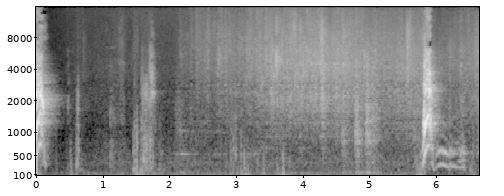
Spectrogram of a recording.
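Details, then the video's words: Toy Terrier named Nikita, a pet dog indoors, playfully fighting a person's hand: two sharp high barks roughly six seconds apart, the second ending in a short falling whine, with quiet rustling between. "Toy terrier Nikita's fight against my poor hand"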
